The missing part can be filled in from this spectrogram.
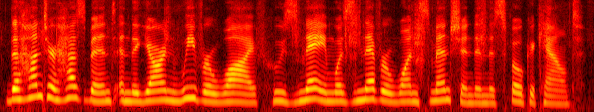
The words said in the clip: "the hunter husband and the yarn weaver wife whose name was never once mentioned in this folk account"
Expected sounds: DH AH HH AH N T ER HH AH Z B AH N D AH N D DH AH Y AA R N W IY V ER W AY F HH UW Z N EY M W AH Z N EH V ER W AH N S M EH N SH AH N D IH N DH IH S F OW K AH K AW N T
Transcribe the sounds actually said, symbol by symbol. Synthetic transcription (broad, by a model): DH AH HH AH N T ER HH AH Z B AH N D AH N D DH AH Y AA R N W IY V ER W AY F HH UW Z N EY M W AH Z N EH V ER W AH N S M EH N SH AH N D IH N DH IH S F OW K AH K AW N T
